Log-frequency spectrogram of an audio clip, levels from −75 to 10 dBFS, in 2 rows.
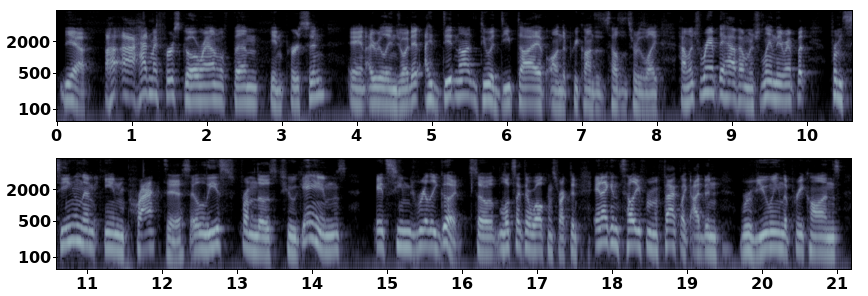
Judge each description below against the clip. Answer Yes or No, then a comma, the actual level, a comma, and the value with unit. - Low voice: No, medium, 145 Hz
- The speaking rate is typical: No, fast, 230 wpm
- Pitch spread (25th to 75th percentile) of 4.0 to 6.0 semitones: Yes, average, 4.6 semitones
